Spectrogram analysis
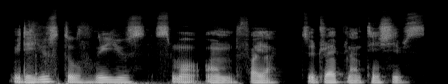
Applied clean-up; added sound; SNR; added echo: neural mask model DeepFilterNet 3.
